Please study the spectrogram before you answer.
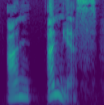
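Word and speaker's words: Agnès: Oh, Agnes is saying my name is pronounced Agnes. Like pinata. Don't like the English pronunciation. Agnes Leguillon. Is that right? I've never heard it pronounced that way with a silent G.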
